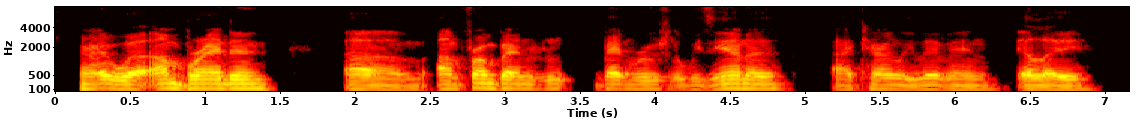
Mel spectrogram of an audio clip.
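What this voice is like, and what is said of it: Slightly raspy, recovering voice. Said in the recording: “My voice is still coming back from the B-Day show. So yeah, a little raspy”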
